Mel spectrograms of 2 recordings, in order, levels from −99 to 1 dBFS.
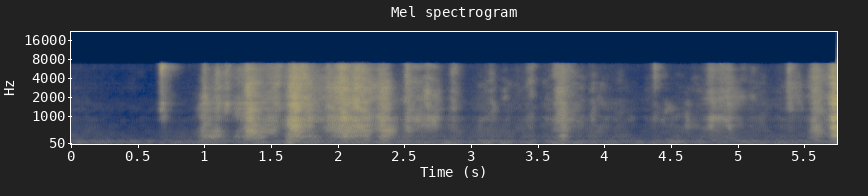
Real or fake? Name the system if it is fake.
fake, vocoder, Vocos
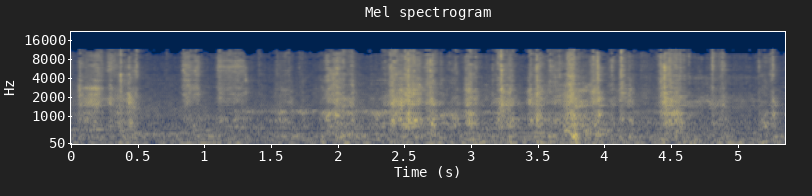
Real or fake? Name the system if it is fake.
fake, vocoder, Vocos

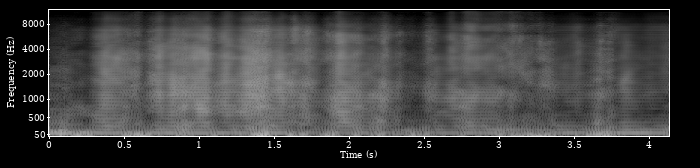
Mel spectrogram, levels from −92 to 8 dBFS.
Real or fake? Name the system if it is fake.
fake, vocoder, Vocos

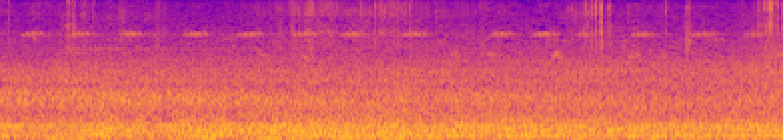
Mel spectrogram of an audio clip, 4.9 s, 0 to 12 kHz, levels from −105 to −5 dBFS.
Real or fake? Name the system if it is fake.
real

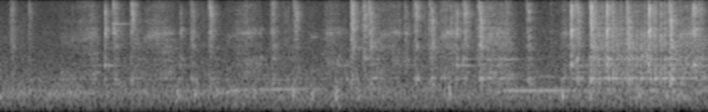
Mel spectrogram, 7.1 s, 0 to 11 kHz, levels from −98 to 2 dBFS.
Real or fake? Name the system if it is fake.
real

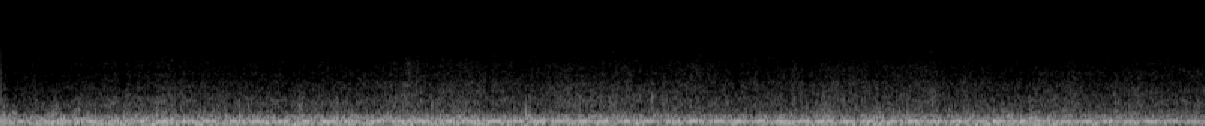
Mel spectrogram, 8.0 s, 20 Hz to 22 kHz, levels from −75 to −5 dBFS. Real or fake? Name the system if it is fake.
fake, vocoder, Vocos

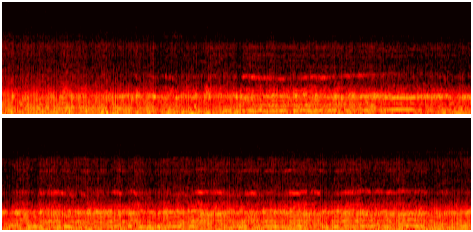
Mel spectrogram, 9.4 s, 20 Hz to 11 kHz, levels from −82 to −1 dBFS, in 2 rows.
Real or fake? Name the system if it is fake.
fake, vocoder, Vocos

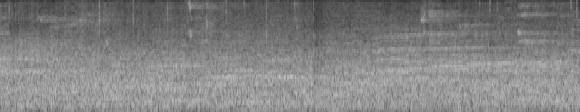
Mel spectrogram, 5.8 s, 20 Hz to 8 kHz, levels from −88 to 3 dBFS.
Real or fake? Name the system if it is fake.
fake, vocoder, Vocos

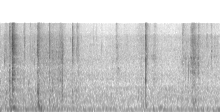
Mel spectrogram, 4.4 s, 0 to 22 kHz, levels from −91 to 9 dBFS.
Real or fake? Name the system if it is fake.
real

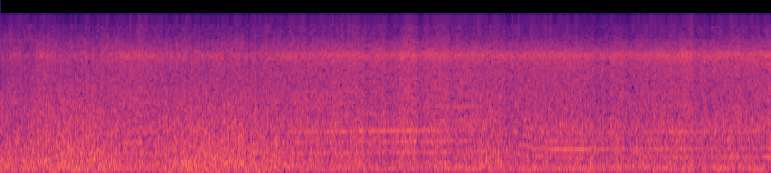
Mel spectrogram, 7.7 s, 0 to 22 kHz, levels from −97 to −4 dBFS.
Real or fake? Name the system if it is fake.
real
